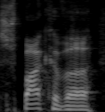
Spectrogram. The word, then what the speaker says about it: Szpakowo: We're going to get on our Szpakowo, that's how you say it, Szpakowo map.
